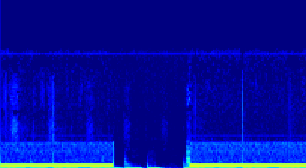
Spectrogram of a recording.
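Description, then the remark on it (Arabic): A steady electronic telephone tone sounds loudly as a phone call is placed between Mokhtar Tlili and an oil sheikh in Qatar; it breaks off for a moment of near silence, then resumes, with a rhythmic low thumping pulse running underneath. No one speaks. “تليفون بين السحار مختار تليلي وصاحبه الشيخ كارول بترول في قطر توا تفهموا كل شيء.”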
